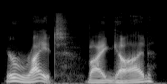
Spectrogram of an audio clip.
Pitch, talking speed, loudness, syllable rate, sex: 110 Hz, 145 wpm, -18 LUFS, 3.7 syllables/s, male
